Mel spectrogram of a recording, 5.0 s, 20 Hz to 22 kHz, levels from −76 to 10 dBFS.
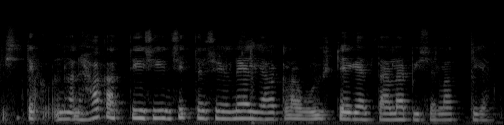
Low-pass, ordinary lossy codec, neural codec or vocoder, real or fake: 19.8 kHz; none; none; real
